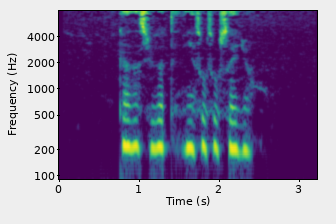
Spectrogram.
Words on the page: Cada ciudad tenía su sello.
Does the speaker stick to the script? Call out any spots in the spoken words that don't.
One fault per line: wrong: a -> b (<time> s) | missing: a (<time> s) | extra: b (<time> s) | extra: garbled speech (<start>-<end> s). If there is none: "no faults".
extra: su (1.8 s)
